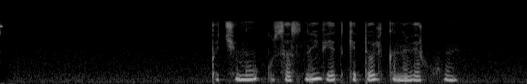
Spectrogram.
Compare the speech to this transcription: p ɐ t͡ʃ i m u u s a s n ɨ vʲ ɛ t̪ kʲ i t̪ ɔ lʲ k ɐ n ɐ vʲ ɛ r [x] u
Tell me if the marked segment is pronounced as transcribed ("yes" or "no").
yes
